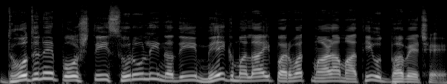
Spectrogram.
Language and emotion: Gujarati, neutral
